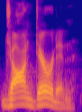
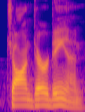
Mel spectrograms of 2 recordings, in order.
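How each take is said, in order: First: "Durden" as DUR-din, two syllables; "Durden" stressed up front, ending short; name said DUR-din. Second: "Durden" as dur-dee-en; "Durden" drawn into three syllables, dur-dee-en; variant dur-DEE-en. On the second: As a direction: say "Durden" with an added ee before the n. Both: Shown as a demonstration. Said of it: "What have I been saying?".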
